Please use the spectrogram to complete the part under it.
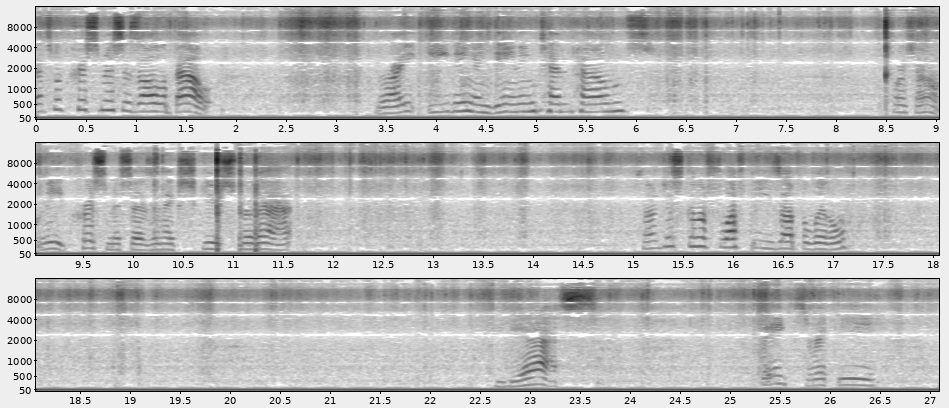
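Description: Tinsel and mesh rustle and crinkle as hands handle them.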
